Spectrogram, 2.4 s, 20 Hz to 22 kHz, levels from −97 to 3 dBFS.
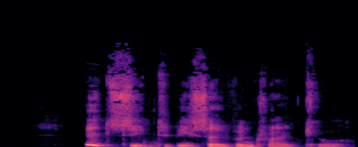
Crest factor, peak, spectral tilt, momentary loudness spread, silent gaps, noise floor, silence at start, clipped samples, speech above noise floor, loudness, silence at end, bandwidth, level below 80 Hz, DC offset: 18 dB; -14 dBFS; -4.5 dB/octave; 14 LU; none; -78 dBFS; 0.55 s; under 0.1%; 46 dB; -32 LUFS; 0.1 s; 14.5 kHz; -70 dBFS; under 0.1%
